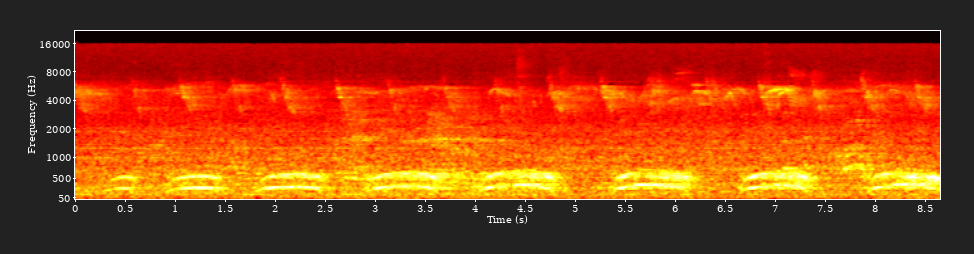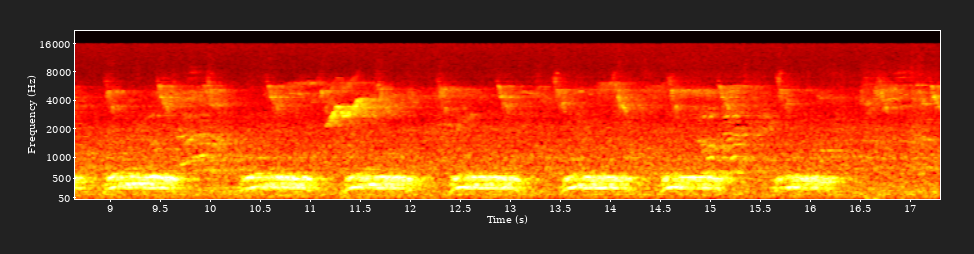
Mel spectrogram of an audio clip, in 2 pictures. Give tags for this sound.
pigeon spring

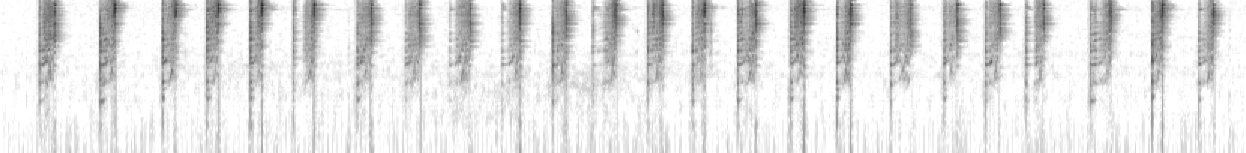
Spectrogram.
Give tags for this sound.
Sharpen Butchery Horror Weapon Knife

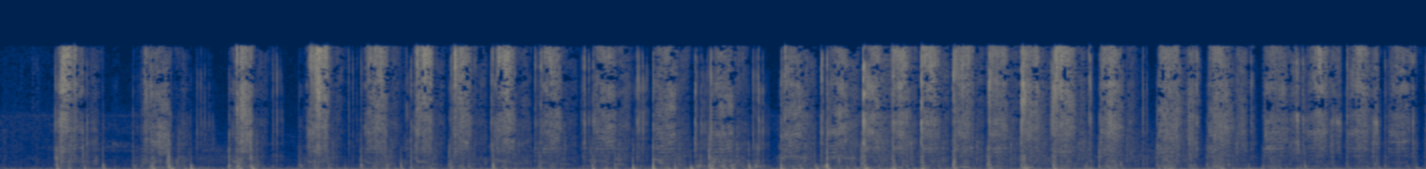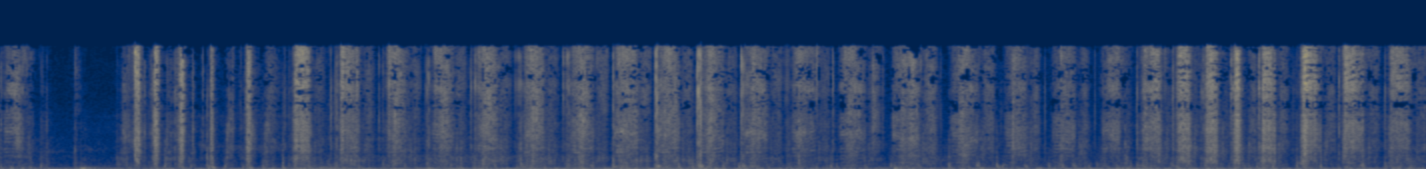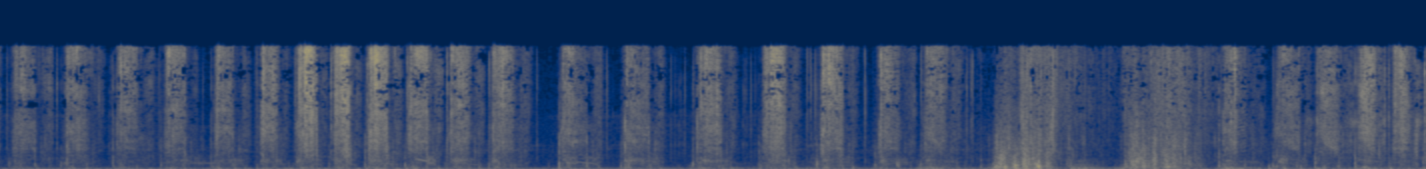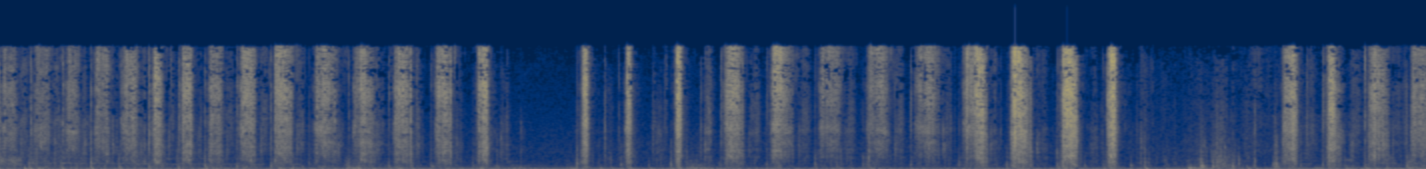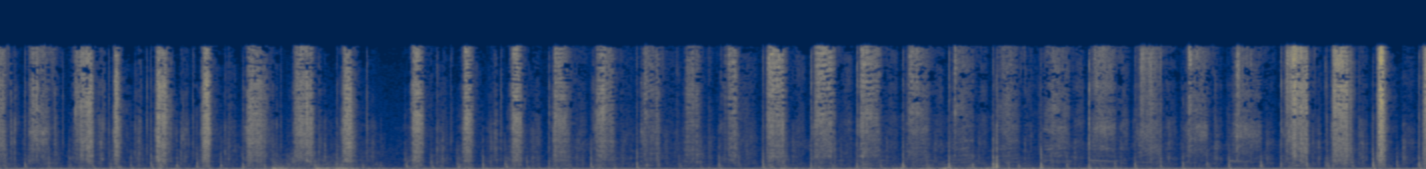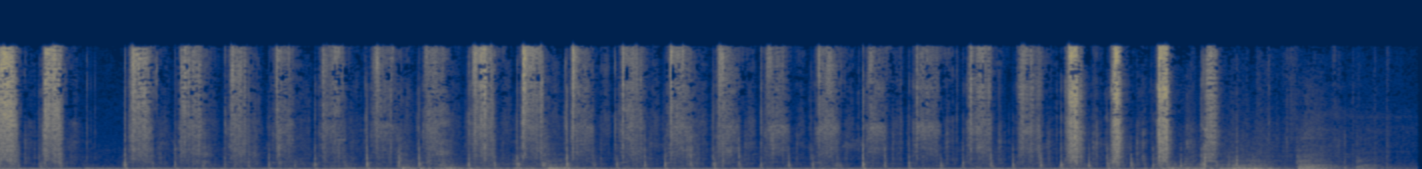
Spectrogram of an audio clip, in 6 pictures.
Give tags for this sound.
spray spritz squeak squirt water

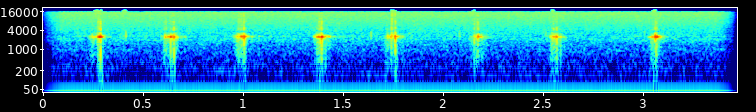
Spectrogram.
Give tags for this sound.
underwater tadpole

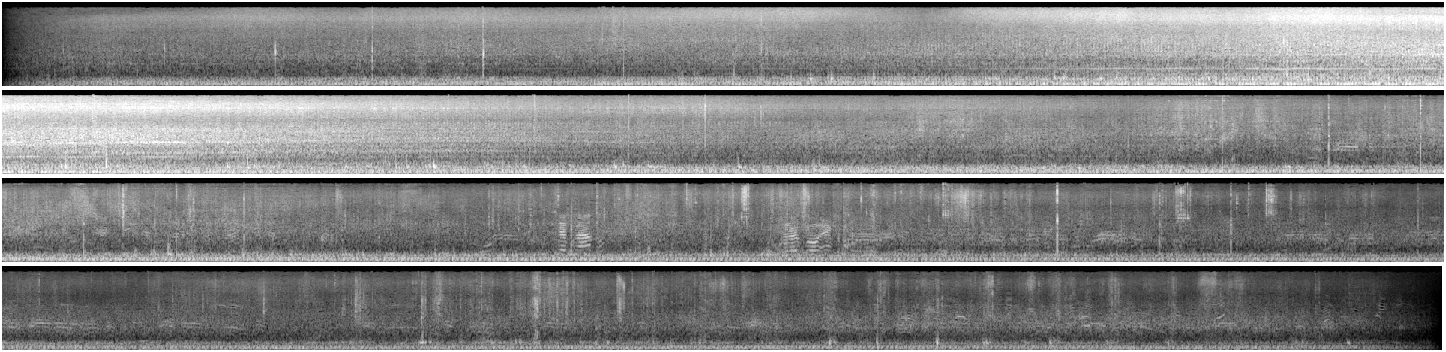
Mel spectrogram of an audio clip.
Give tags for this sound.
snow ice vehicle goose cleaning iceskating sweeping icy motorized skaters clearing

